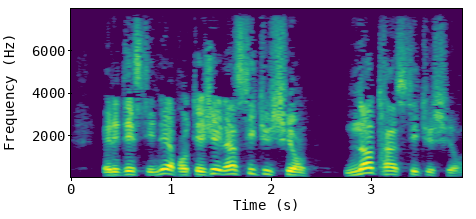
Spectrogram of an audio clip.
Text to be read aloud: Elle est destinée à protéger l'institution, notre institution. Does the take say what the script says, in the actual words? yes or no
yes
